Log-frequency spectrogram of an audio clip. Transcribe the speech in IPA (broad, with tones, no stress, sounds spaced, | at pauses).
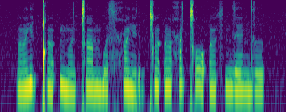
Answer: œ̃˩˥ ɾʲ ə˩˥ ǃ œ̃˩˥ ʔ m b œ̃˩ ǀ ã˧ m b ɐ˧ s ħ œ̃˥˩ ɾʲ œ˩ r ǀ œ̃˥ ʔ œ̃˩˥ ħ ɐ˧ ǀ ɔ˥ ʔ œ̃˩˥ s n z ɛ˧ n d ə˧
